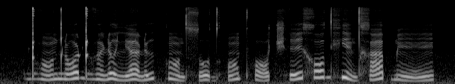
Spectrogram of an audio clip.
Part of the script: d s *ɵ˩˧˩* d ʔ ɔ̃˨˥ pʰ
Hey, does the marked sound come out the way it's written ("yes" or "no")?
no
